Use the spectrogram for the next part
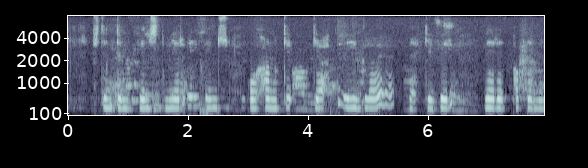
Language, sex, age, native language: Icelandic, male, 30-39, Icelandic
